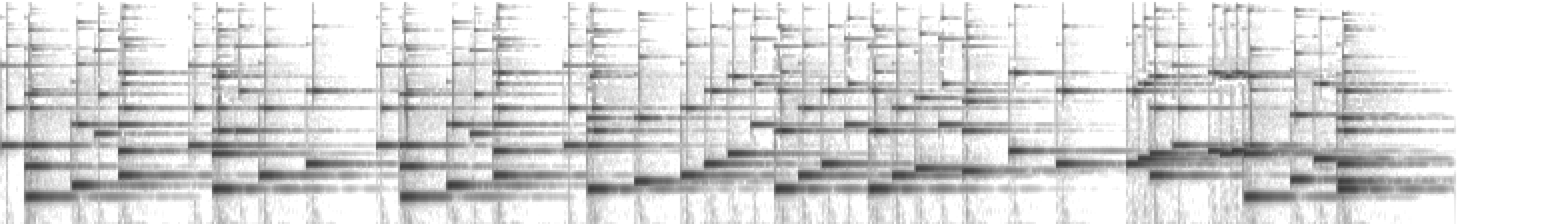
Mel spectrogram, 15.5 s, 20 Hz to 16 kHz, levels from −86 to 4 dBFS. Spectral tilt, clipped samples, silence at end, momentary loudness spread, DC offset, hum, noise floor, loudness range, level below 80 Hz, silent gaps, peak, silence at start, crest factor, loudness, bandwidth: 1.5 dB/octave; under 0.1%; 1.3 s; 11 LU; under 0.1%; none; -48 dBFS; 3 LU; -76 dBFS; none; -6 dBFS; 0 s; 18 dB; -22 LUFS; 16 kHz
